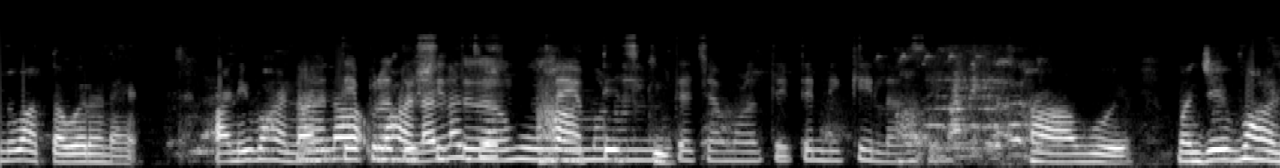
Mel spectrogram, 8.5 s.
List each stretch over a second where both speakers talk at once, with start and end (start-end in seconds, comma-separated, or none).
2.0-4.4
